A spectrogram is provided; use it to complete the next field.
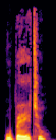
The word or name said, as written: rubato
